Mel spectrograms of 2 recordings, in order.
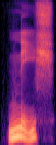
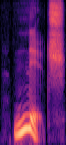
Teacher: Niche, with the long E vowel sound ending in sh, and niche, with the short I vowel sound ending in ch, as in cheese.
